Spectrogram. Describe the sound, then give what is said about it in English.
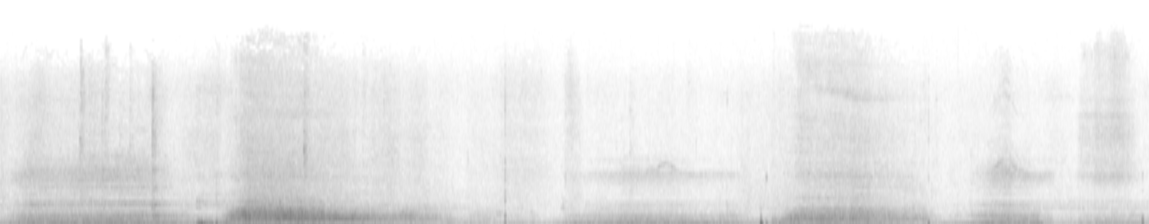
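Slow, deep breathing: a few long, airy inhales and exhales swell and fade in turn. The breaths are faint and alone, with no talk. “And just breathe for moments.”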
